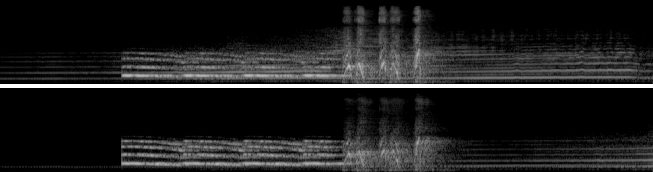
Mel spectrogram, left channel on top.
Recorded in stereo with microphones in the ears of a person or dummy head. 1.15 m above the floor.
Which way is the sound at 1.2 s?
45° right (ahead or behind).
